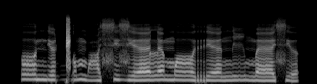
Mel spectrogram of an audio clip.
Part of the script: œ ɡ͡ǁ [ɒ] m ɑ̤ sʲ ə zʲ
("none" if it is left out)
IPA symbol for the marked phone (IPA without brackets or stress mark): ʌ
